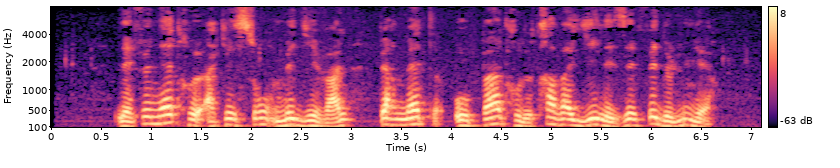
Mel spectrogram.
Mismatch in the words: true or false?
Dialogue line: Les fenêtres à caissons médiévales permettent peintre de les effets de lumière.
true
